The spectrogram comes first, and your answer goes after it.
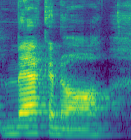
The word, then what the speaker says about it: Mackinac: c at the end pronounced mackinaw but it has the c at the end that's indian phonetics um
